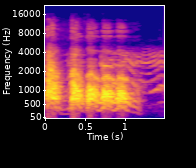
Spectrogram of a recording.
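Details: A Shiba Inu gives five quick, sharp barks in a rapid burst while barking at another Shiba Inu on a YouTube video.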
